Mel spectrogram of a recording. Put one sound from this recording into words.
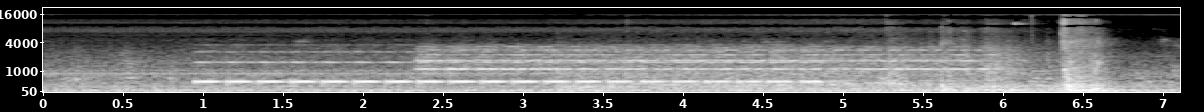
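A door warning beeps rapidly over and over.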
